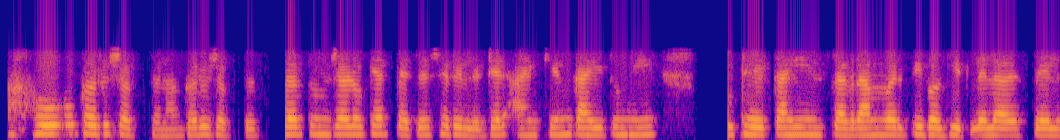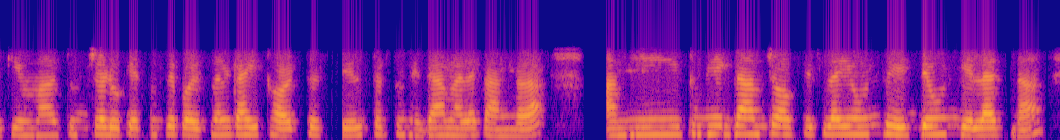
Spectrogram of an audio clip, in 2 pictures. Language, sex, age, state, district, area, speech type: Marathi, female, 18-30, Maharashtra, Ratnagiri, urban, conversation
